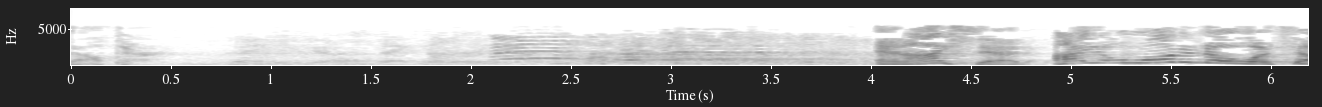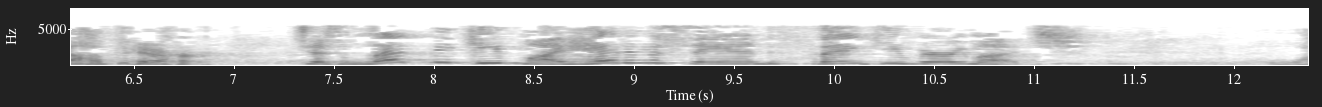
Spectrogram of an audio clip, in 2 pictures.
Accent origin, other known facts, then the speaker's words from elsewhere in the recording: United States; as American Christians, and that's what we are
